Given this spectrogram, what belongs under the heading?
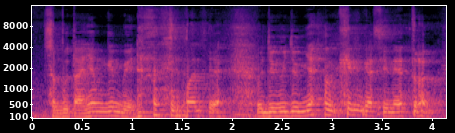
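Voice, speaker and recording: A young man with an Indonesian accent chatting as a podcast guest, explaining in a measured way and pausing to find words. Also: medium pitch. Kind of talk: casual interview chat about studying abroad. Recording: roomy echo, clear background noise.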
